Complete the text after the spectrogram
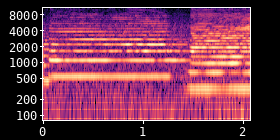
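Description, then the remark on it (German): A bus arrives, its loud, sustained horn blaring in two long tones, the pitch dropping partway through, with no talking. “Uh, nein, das ist mein Bus. Ich muss in die Schule.”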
